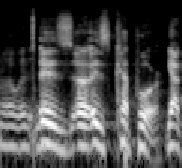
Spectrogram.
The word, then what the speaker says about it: Kapoor: Last name was Is Kapoor. Yeah, Kapoor. Yeah. And so It's 2 syllables.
